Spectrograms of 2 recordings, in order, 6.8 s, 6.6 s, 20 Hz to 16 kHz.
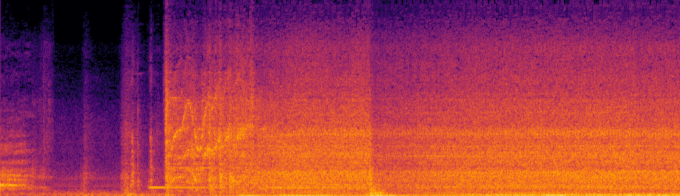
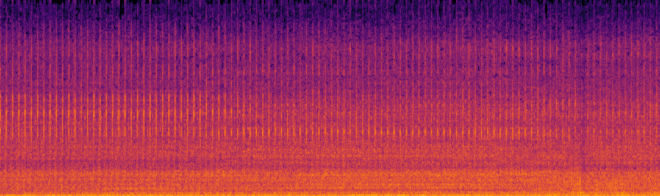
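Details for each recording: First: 2014 GMC Acadia after purge valve replacement (the bad valve had caused a lifter-like tick): engine starts quickly and settles into a steady, even idle with no ticking or clanking; normal start and idle. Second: 2014 GMC Acadia petrol engine at idle, not fully warm: fast, light ticking from a failing purge valve at the front of the engine, sounding just like lifter tick; noise louder as engine warms, quieter when disconnected.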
